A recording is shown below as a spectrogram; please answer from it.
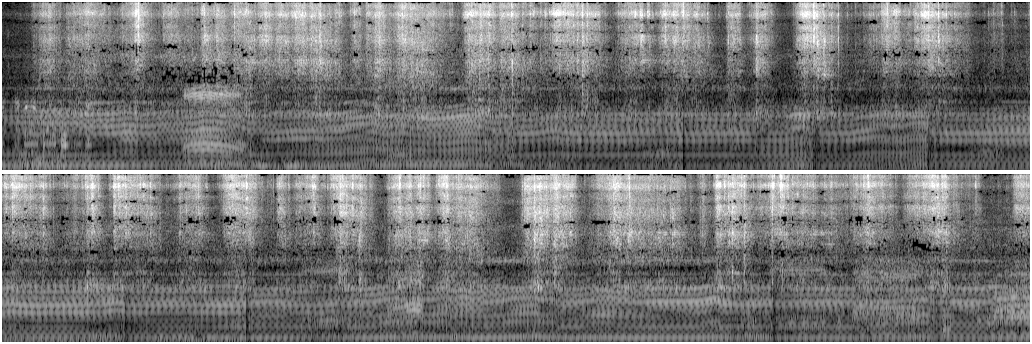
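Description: Backpack brush cutter's small petrol engine running throughout, its pitch rising and falling again and again as the blade is swung through grass and ferns, with frequent sharp ticks.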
